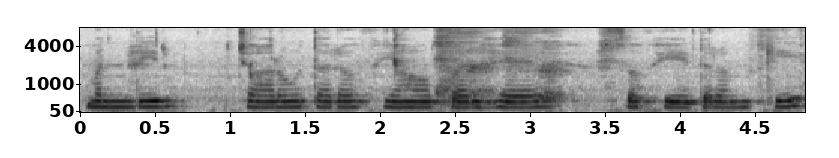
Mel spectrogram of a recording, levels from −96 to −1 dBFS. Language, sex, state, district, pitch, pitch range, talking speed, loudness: Hindi, female, Himachal Pradesh, Shimla, 205 Hz, 200-215 Hz, 125 wpm, -17 LUFS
